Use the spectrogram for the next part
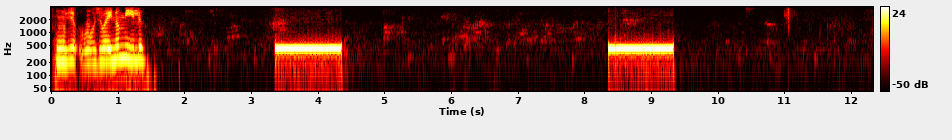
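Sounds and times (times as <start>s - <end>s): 
speech: 0.0s - 1.6s
ringback tone of an unanswered outgoing phone call: 3.4s - 4.4s, 8.4s - 9.4s.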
